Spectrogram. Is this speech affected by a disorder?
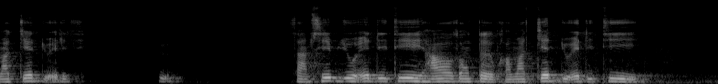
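No.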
